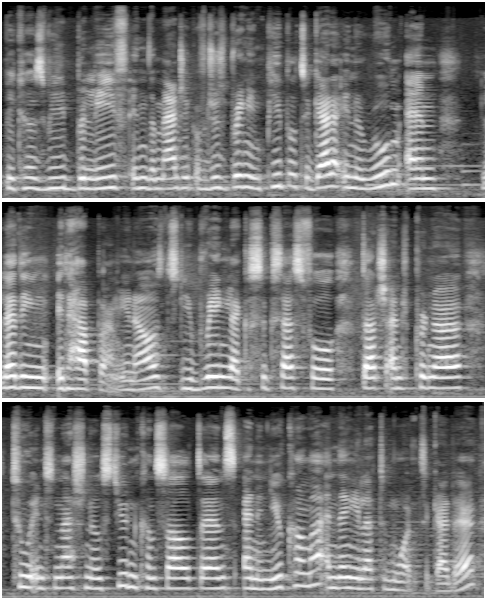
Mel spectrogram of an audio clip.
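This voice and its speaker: A woman's voice: medium pitch, fairly even intonation, moderate pace, a little mellow, faint music behind. A woman from the organization talking in an enthusiastic, conversational way in an interview. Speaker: organization staff member.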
